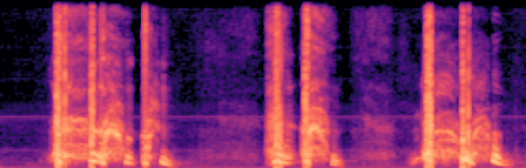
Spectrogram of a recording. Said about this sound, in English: I'm not praying in tongues, that's a cough. Lord, excuse me.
